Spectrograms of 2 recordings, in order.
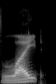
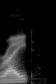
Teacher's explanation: feel the difference between touching for L and avoiding contact for R, because your mouth must first learn that these sounds are created through separate physical actions.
